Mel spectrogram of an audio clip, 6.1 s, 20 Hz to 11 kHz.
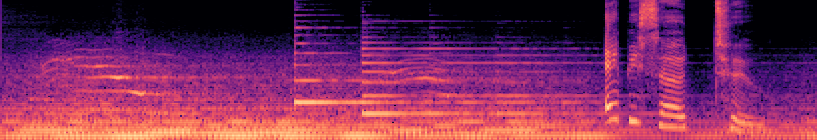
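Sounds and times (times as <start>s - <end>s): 
steady droning musical background: 0.0s - 4.5s
cat meowing: 0.2s - 1.4s, 3.0s - 3.6s
speech: 4.7s - 6.1s.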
